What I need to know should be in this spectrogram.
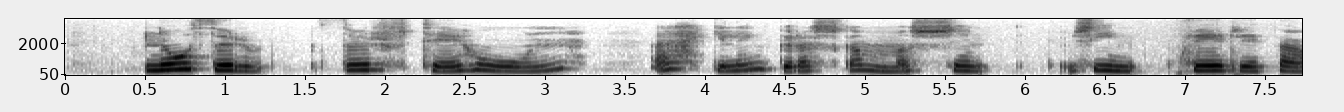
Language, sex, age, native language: Icelandic, female, 11, Polish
